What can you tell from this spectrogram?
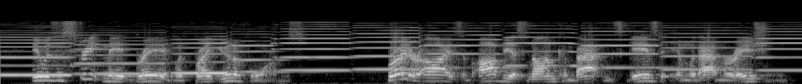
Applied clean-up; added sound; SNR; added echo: none; Bowed string instrument; 3 dB; none.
